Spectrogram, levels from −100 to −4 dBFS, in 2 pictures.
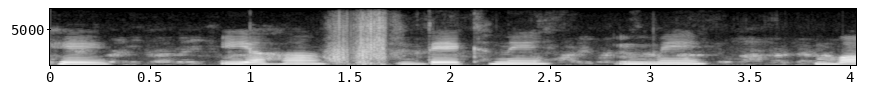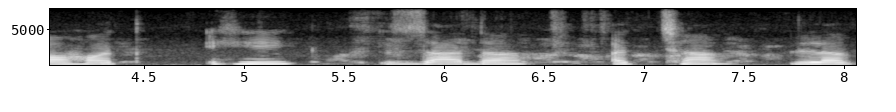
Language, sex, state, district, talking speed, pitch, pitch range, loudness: Hindi, female, Madhya Pradesh, Dhar, 65 wpm, 225 Hz, 220-245 Hz, -17 LUFS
